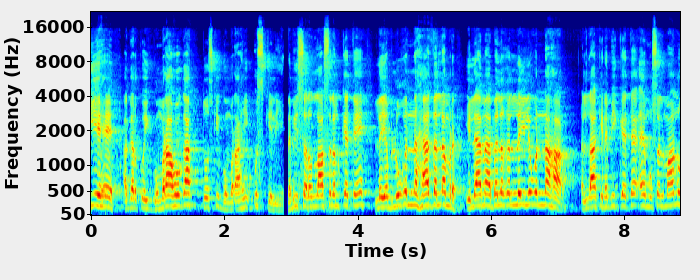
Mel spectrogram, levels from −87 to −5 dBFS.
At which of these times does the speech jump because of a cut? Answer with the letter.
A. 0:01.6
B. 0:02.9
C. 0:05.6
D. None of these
B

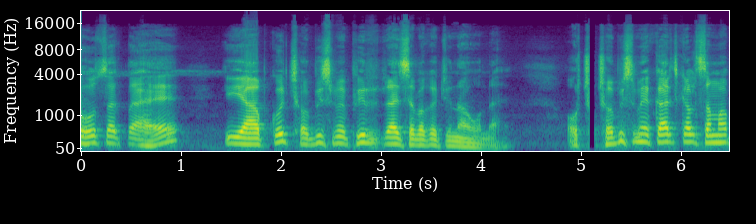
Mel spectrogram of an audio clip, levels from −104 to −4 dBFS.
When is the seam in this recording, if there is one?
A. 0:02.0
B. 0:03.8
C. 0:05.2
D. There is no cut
C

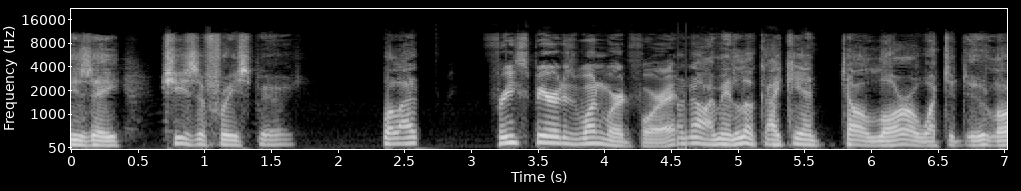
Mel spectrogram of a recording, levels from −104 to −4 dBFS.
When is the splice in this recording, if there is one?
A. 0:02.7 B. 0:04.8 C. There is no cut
C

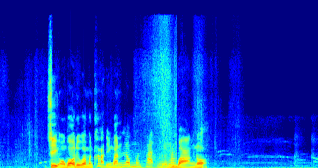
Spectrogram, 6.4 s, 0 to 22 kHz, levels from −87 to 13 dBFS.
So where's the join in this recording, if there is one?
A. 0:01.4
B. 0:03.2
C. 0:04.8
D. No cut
B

